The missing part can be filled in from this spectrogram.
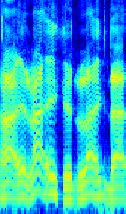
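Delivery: very slow, drawn-out frog puppet voice. Approving of a build, in a Kermit the Frog voice. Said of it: "Why I gotta go all Kermit the Frog".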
